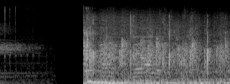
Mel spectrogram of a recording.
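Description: A faint musical tail fades into a brief silence, then loud, dense applause from a large audience bursts in and continues steadily and full: the closing applause after a theatre performance.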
